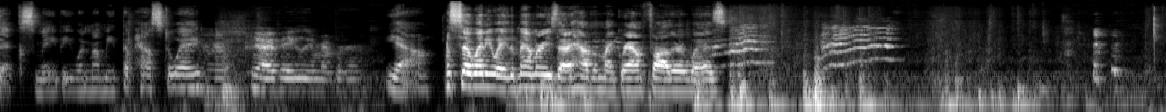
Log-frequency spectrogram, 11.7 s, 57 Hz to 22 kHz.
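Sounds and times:
speech: 0:00.1 - 0:07.8
cat yowling: 0:07.2 - 0:09.2.

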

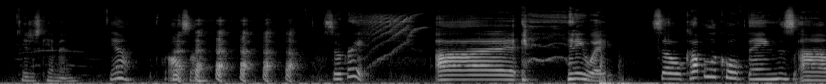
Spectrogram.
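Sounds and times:
domestic cat meowing in an apartment: 0:00.2 - 0:01.1
speech: 0:00.2 - 0:08.2
laughter: 0:01.8 - 0:03.1.

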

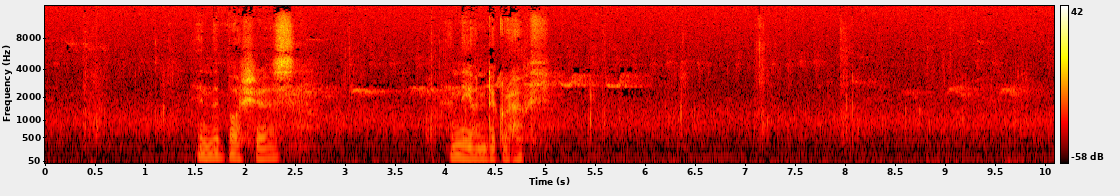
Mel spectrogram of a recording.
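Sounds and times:
faint bird chirps: 0:00.0 - 0:10.0
soft footsteps crunching outdoors: 0:00.2 - 0:01.7, 0:02.7 - 0:04.4, 0:05.3 - 0:10.0
speech: 0:01.5 - 0:02.6, 0:04.0 - 0:05.1.

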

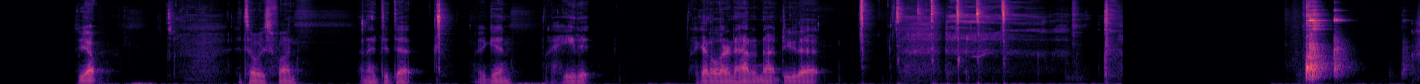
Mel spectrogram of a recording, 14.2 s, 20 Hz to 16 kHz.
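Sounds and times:
speech: 0:00.8 - 0:01.1, 0:02.4 - 0:04.2, 0:04.8 - 0:06.0, 0:07.0 - 0:08.3
phone dropping into a whiskey glass: 0:13.0 - 0:13.6.

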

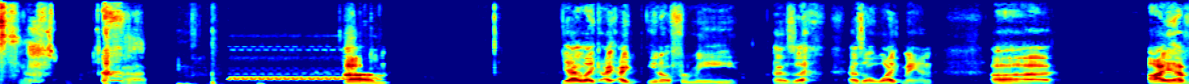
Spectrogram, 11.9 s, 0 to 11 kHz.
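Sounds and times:
speech: 0:00.2 - 0:01.6, 0:03.4 - 0:04.0, 0:05.6 - 0:10.6, 0:11.5 - 0:11.8
cough: 0:01.0 - 0:01.5
throat clearing: 0:01.0 - 0:01.5
telephone ringing with warbling electronic tone: 0:02.3 - 0:03.8.

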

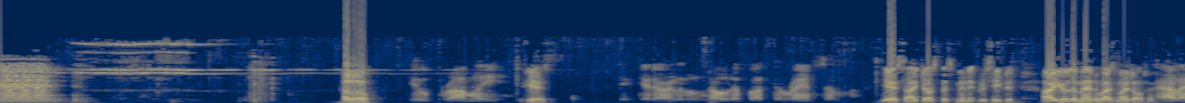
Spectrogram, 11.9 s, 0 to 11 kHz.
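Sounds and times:
telephone ringing with a brassy bell: 0:00.0 - 0:03.6
thin high tone: 0:00.0 - 0:04.5
speech: 0:03.4 - 0:03.8, 0:04.5 - 0:05.6, 0:06.4 - 0:11.8.

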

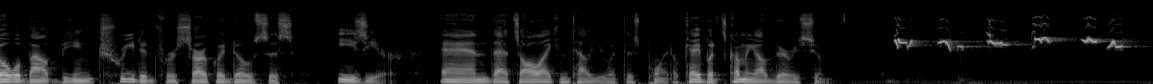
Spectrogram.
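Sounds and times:
speech: 0:00.0 - 0:08.4
backyard birds chirping: 0:08.9 - 0:11.5.

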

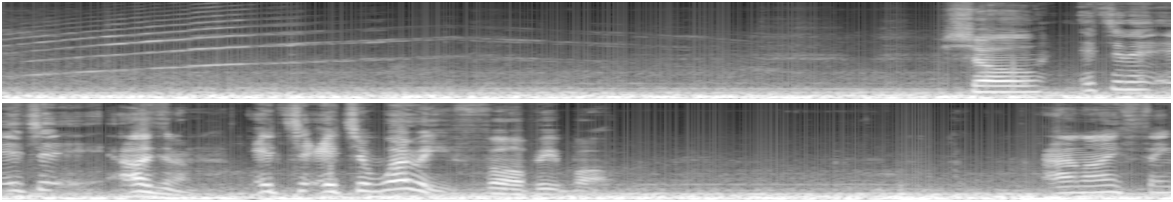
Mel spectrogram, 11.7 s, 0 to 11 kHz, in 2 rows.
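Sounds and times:
siren of a passing vehicle: 0:00.0 - 0:04.1
low rumble of traffic and engine noise: 0:00.0 - 0:11.6
speech: 0:04.8 - 0:09.0, 0:11.1 - 0:11.6.

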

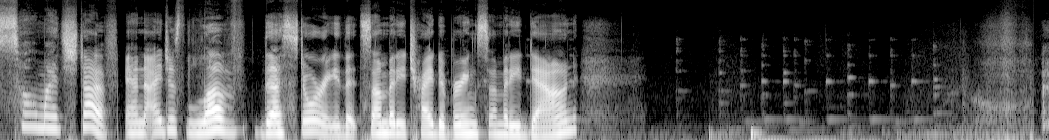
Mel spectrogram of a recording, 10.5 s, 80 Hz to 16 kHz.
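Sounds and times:
speech: 0:00.0 - 0:06.0
iPad ringtone of bright electronic notes: 0:06.8 - 0:10.4.

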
